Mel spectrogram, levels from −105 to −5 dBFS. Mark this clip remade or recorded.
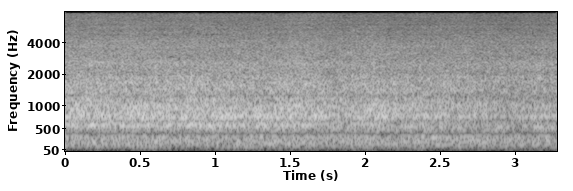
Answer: remade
